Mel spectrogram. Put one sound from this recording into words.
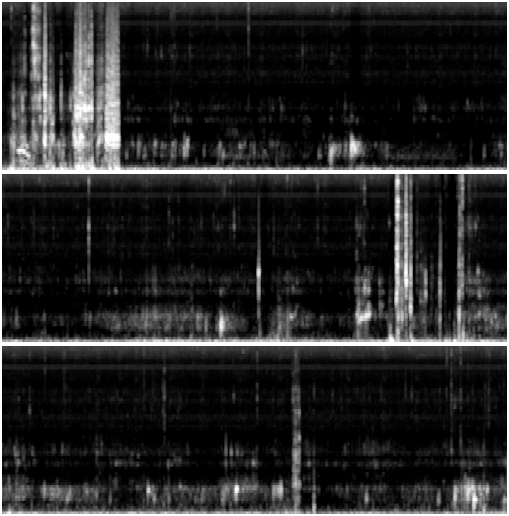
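Water swirls and gurgles, heard muffled from underwater.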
